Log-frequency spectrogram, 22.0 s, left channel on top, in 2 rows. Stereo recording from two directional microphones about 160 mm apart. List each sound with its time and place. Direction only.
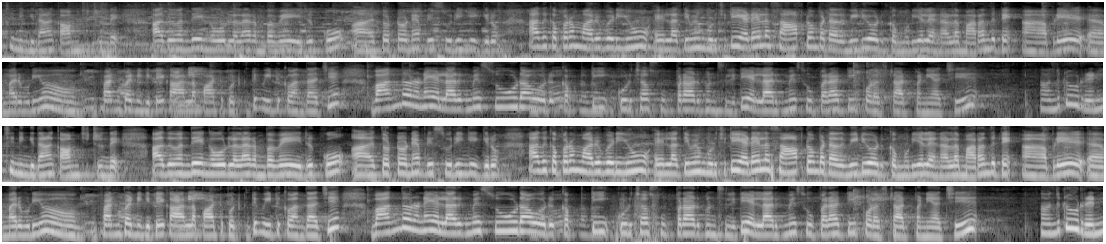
0.0 s a woman's voice: 40° right (ahead or behind)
